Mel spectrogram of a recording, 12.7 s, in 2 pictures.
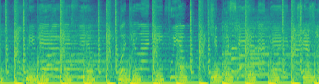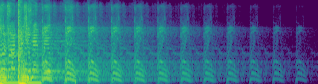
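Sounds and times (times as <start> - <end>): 
electro funk music: 0.0 - 7.4.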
